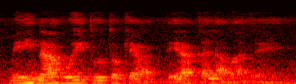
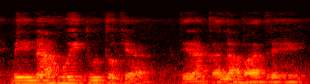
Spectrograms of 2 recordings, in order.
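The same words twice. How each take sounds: Both takes have the same delivery.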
